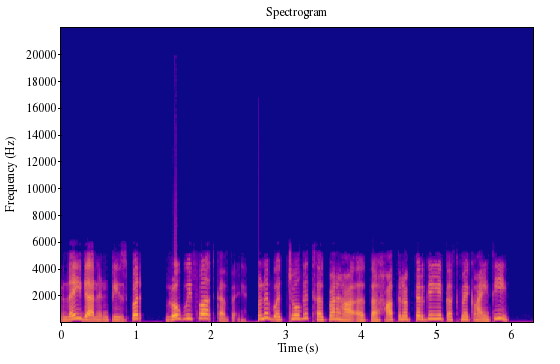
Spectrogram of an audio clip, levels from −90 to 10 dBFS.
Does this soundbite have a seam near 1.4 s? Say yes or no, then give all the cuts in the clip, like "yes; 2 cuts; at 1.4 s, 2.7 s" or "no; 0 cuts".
no; 1 cut; at 2.6 s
